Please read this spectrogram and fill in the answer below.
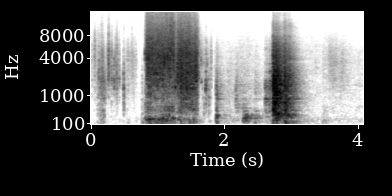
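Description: Water poured from a bucket splashing onto the bare glass bottom of an empty aquarium, in two gushes: a longer one about a second in and a shorter one near three seconds.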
